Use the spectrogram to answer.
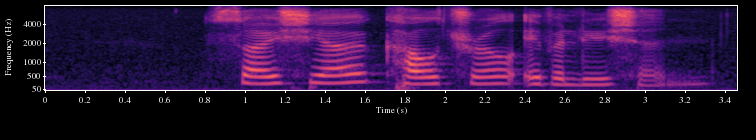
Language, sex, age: English, female, 21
